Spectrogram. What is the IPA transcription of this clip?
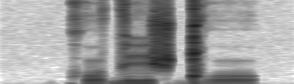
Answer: kʰ ʊ˨ d iː˦ ʃ ɡ͡ǃ ʊː˨

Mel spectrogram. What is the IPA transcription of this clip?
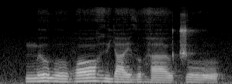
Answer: m ɵ o̯ w oː β ɔː ɦ ɨ j aː e̯ ð o ɦ aː o̯ t͡ʃ oː

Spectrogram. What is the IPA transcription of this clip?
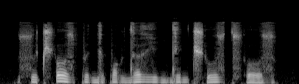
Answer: sʷ ə t͡ʃʼ o z p ɪ ɡ ɪ p ɔ ɡ d ə ɣ i ɡ d i d t͡ʃʼ u z t͡sʼ o z

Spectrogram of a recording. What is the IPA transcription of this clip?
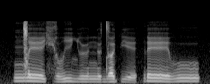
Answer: ŋ͡ǀ eː ç ɵ β i ʎ ʉː n ʉ d ɐ pʲ e | ɾ eː β u

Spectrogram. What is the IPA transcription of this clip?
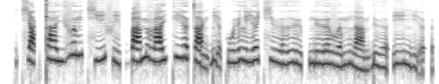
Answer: t͡ɕ a˨˩ k̚ t̪ a̤˨˩ j v ə˧ m t͡ɕ i˨˦ f i˨˩ p̚ ɓ a˨˦ m v a˨˦ j k i˧ ə̯ t̪ a̰˧˨ ŋ ɓ ḭ˧˨ ə̯ k w ɨ˨˦ l i˨˦ ə̯ t͡ɕ ɨ̤˨˩ ə̯ ɣ ɨ˨˩ p̚ n ɨ˧ ə̯ v ə˨˦ m n a˧˩ m ɗ ɨ̤˨˩ ə̯ ʔ i˧ ŋ ḭ˧˨ ə̯ ʔ

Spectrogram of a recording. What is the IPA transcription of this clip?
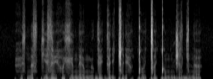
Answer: h ʉ s n ɐ s kʲ ɛ z ɛ ɪ̯ h o xʲ ɔ n ɛ ʊ̯ m ʉ ʊ̯ ɡ ɛ ɪ̯ ɡ a ɾʲ ɛ ǁ ə ɾʲ a h o ǃ o ɪ̯ ǀ ɐ ɪ̯ ǃ ɔ m ɐ n d͡ʒ a z ɡʲ ɛ n ɐ

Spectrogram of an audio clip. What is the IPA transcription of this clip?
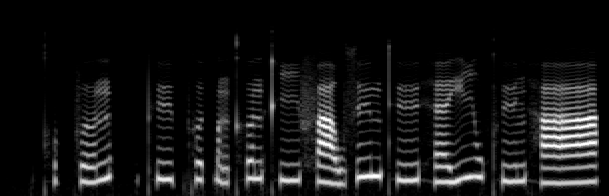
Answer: kʰ ʊ˨ k̚ f ɵ˨˥ n | pʰ yː˨ p̚ k ɵ˨ t̚ ɐ˨˩ ŋ kʰ ɵ˧ n kʰ iː˨ f aː˨˩ w s yː˥ m t̪ʰ yː˨˧ h ɛː˨ j iː˥ w kʰ yː˨˧ n h aː˨˧

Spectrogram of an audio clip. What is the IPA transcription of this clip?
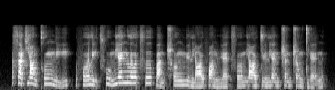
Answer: s ä˥˧ t͡ɕ j ɑ˥˩ ŋ kʰ ʊ˥ ŋ n̪ ḭ˨˩˦ | f ɤ˧˥ l ḭ˨˩ t͡sʰ u˥˩ n̪ j ɛ˥ n l ɤ˥ t͡sʰ ɹ̩˥ p a̰˨˩ n ʈ͡ʂʰ ɤ˥ ŋ m y˥˩ l j ɑ˧˥ ʊ̯ f ɑ˥˩ ŋ n̪ ɥ ɛ˧˥ t͡sʰ ɤ˧˥ n̪ j ɑ˥˧ ʊ̯ t̪ y˥˧ l j ɛ˥˧ n ʈ͡ʂ ə˥˧ n ʈ͡ʂ ɤ˥˩ ŋ t̪ j ɛ̰˨˩˦ n

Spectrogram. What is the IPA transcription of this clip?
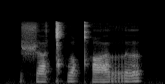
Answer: ʃ a ǀʰ u qʰ a r ə

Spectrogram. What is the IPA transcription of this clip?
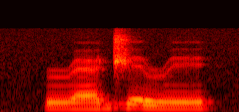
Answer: ɹ æ d͡ʒ e ɹ e

